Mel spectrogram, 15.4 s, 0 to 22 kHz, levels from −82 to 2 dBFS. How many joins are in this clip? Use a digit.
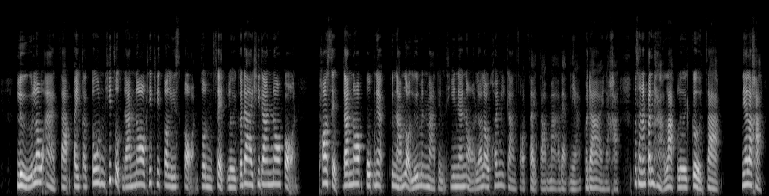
1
